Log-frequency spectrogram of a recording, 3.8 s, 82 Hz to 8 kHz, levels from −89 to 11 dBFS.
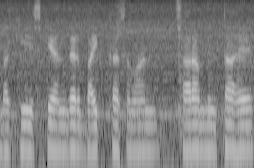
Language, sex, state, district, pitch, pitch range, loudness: Hindi, male, Rajasthan, Bikaner, 130 Hz, 130-135 Hz, -19 LUFS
